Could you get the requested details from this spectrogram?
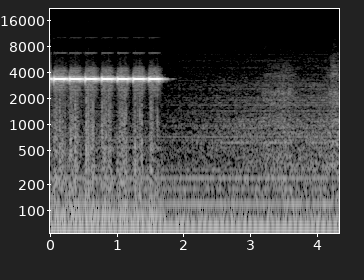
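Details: Smoke detector, reportedly made in 1979, battery suspected dying: shrill high beep repeating about twice a second for a few seconds, then stops; low-battery chirp.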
